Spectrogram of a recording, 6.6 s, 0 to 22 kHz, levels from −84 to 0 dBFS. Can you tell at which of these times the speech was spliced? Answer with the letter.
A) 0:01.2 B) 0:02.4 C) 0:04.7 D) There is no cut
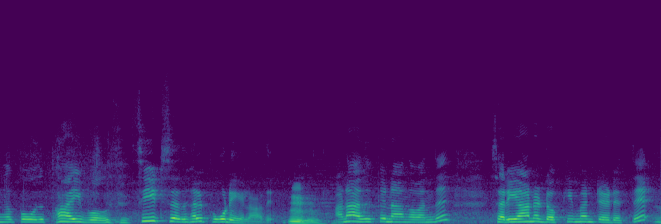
A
